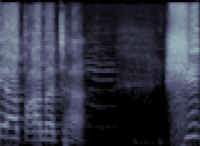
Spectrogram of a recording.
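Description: A man's voice speaking in a lecture, a run of syllables that stops about a second in, then a short pause before the speech picks up again near the end.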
